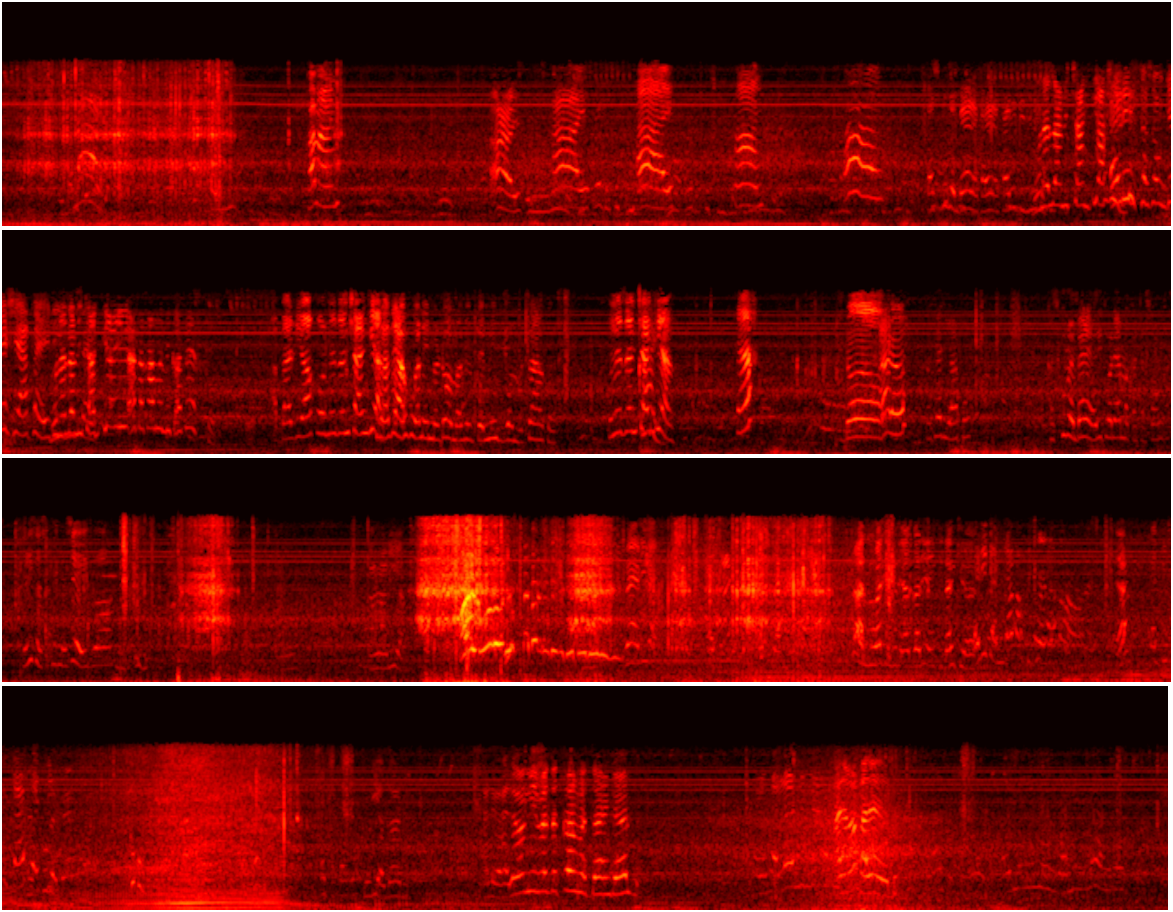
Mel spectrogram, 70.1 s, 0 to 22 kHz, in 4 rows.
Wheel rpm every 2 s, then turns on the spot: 30, 30, 0, 0, 0, 0, 0, 0, 0, 0, 0, 0, 0, 0, 0, 0, 0, 0, 0, 0, 30, 50, 20, 30, 0, 0, 0, 0, 10, 0, 0, 0, 0, 0, 0.
0-4 44-48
